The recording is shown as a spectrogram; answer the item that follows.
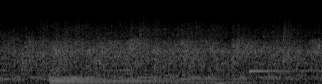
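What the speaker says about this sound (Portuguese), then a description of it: "Aplauda a palavra do Senhor." A church congregation claps together during a worship service, a dense steady wash of applause filling the room, with a sustained organ or keyboard chord underneath.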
